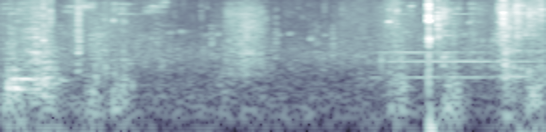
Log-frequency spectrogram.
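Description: A wooden drawer slides shut with a knock.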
